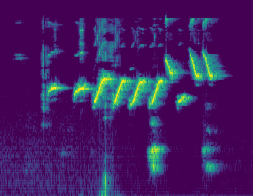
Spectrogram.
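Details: Double-collared seedeater phrase of clear falling whistles repeated about four per second, followed by higher swept notes and soft low chatter, lasting roughly two seconds; a faint knock sounds near the start.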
